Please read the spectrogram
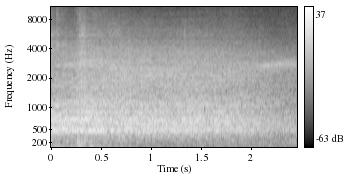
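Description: Dense electronic sound texture from a live laptop-and-microphone sound-art performance: a steady, noisy middle-range band with a few faint held tones, which grows quieter over the last second.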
